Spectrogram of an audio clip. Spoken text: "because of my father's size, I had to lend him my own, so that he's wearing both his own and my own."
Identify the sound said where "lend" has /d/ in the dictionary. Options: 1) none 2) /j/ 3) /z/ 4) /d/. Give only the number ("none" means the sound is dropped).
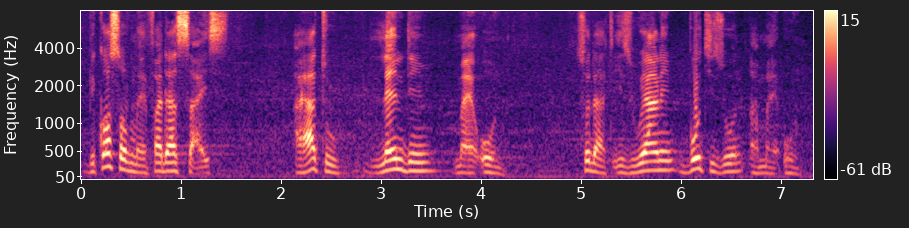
4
